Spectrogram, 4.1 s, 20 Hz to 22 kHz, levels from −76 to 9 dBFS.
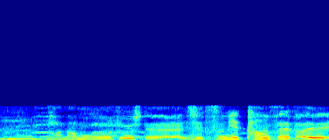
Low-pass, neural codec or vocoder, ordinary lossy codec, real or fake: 5.4 kHz; autoencoder, 48 kHz, 32 numbers a frame, DAC-VAE, trained on Japanese speech; none; fake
